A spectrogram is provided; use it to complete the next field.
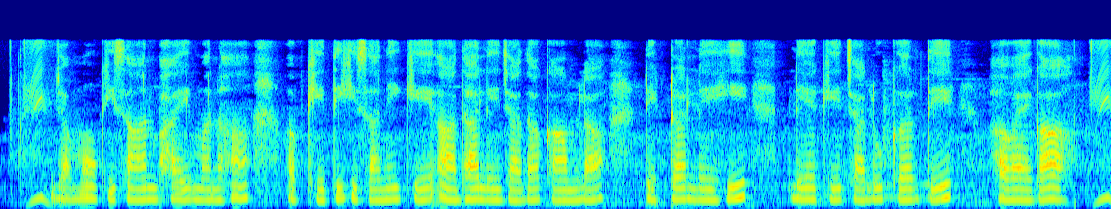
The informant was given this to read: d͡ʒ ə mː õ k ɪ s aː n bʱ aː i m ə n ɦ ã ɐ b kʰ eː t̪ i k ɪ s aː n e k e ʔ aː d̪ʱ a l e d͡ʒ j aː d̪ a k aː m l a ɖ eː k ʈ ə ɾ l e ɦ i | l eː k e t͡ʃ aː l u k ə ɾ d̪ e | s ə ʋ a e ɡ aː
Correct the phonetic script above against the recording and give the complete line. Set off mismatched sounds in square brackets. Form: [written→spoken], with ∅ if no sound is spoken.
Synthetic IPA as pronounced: d͡ʒ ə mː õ k ɪ s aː n bʱ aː i m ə n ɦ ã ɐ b kʰ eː t̪ i k ɪ s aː n [e→i] k e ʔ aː d̪ʱ a l e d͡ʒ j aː d̪ a k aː m l a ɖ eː k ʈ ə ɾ l e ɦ i | l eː k e t͡ʃ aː l u k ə ɾ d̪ e | [s→h] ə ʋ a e ɡ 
